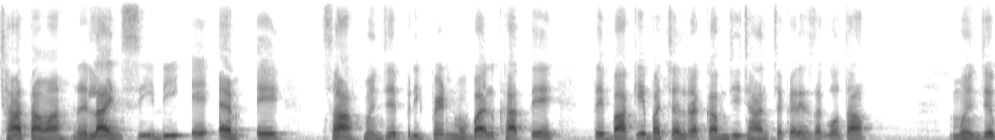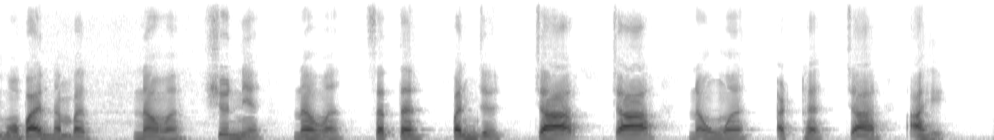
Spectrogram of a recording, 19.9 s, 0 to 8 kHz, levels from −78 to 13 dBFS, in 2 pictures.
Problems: constant background noise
